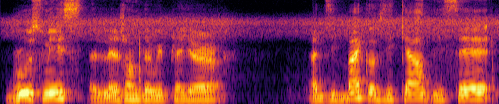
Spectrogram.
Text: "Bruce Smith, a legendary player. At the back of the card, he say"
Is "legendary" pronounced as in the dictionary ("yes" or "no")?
no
